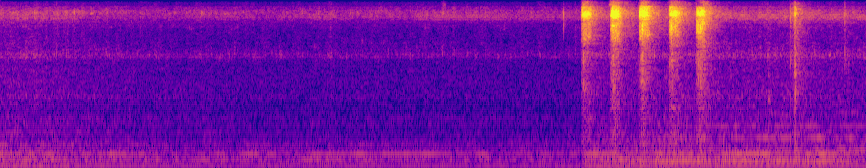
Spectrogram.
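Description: Quiet ambient background music holding a steady drone, with a quick run of five sharp, high strikes close together about four and a half seconds in.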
